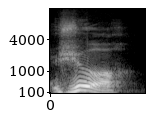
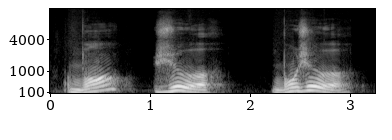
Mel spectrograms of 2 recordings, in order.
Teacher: So we're going to say jou, and then we're going to push that R to the very back of our mouth. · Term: the R back here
